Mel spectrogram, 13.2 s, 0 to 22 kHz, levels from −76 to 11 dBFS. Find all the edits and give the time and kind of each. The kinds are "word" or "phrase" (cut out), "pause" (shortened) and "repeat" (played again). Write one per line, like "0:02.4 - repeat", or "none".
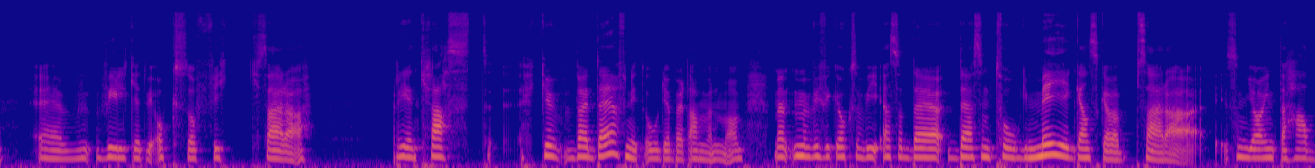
none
